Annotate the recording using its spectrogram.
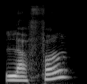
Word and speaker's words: la fin: Koniec, czyli la fin, wymawiamy tak samo jak głód. La fin. Pamiętasz wyrażenie j'ai faim? Czyli jestem głodny, dosłownie mam głód. Faim, la faim i la faim to są homonimy.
